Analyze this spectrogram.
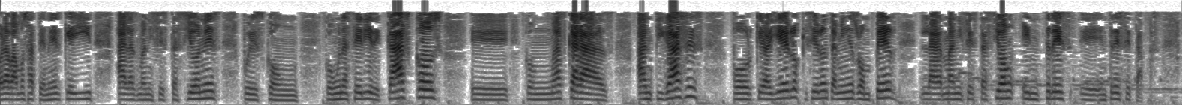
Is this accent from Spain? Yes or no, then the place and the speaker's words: no; Ecuador; no podemos permitir, como ecuatorianos y ecuatorianas, que vengan a violentar y a vulnerar nuestros derechos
